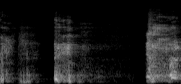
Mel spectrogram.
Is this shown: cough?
yes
